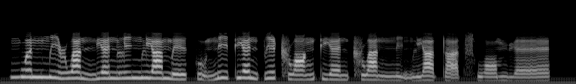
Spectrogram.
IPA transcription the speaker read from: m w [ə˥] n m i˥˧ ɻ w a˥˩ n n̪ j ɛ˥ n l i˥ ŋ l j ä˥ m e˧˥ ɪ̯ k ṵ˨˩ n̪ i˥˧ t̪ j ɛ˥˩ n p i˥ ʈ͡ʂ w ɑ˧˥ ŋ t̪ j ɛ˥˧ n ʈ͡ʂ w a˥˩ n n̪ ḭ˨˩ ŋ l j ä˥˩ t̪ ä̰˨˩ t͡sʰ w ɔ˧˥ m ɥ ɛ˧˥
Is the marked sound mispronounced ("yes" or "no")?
no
